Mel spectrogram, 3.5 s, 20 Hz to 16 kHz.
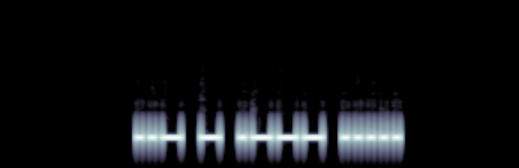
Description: Morse code, heard as a keyed tone, about 28 wpm, 700 Hz. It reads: UTJ5
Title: Four Challenging Letter-Number Combinations 28wpm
